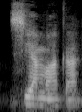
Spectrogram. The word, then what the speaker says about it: Chiamaka: you know yes someone was asking your name is spelled c-h-i-a-m-a-k-a yeah shia maka there you go yeah so yeah and i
